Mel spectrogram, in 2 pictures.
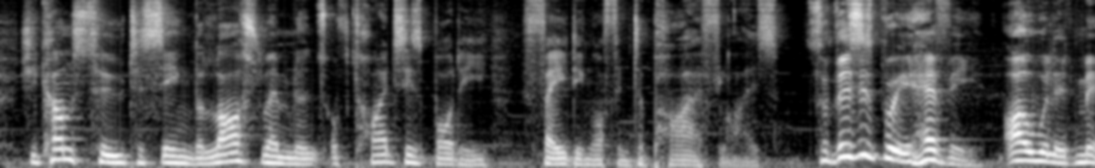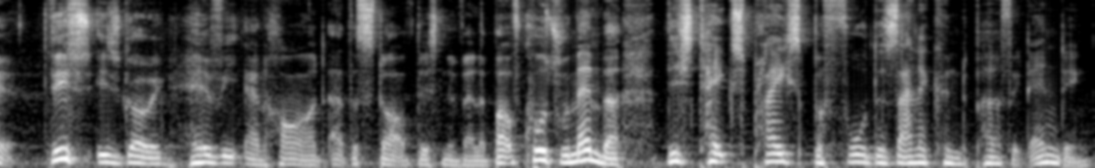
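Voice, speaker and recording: A man's voice: mid-range voice, darkish tone, breathy edge. A man speaking informally and enthusiastically as a video game commentator, stressing and repeating phrases as he retells a story to viewers. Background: background music.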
